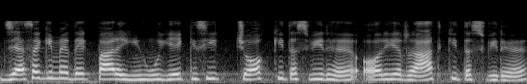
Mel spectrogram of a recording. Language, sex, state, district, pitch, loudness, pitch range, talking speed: Hindi, female, Bihar, Katihar, 235 Hz, -14 LUFS, 220-255 Hz, 215 wpm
